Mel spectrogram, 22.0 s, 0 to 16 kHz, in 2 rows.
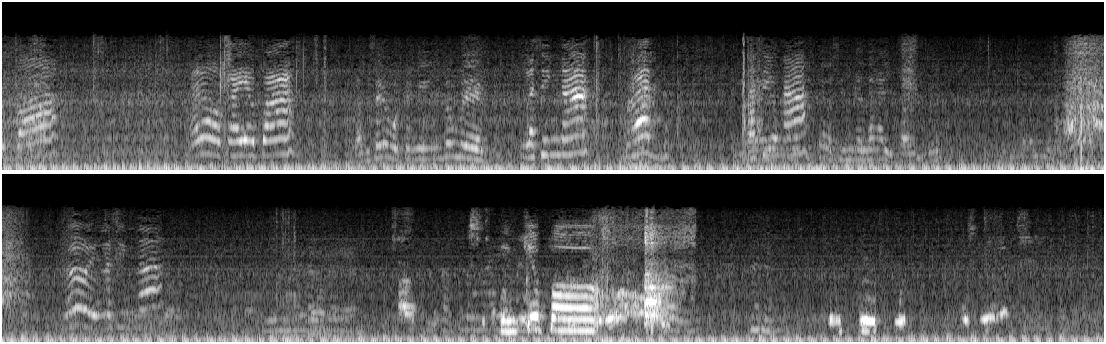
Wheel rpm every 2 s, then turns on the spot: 10, 0, 0, 0, 0, 10, 0, 0, 0, 0, 0.
none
